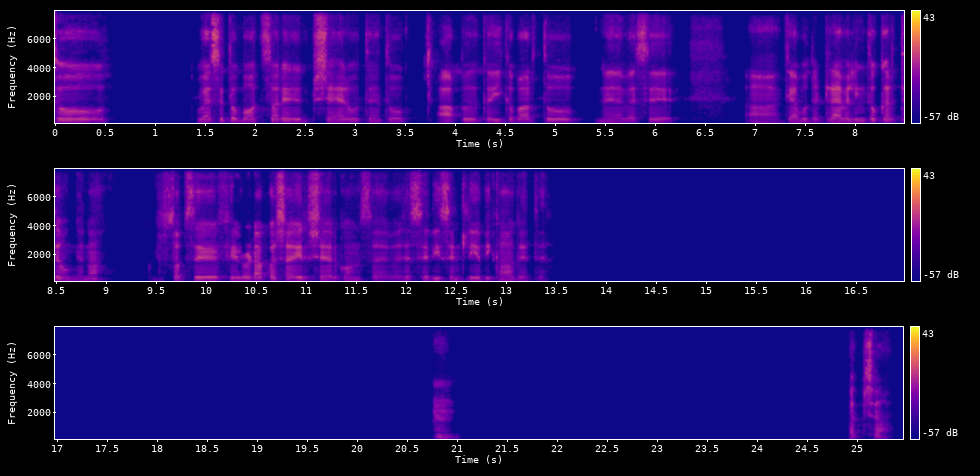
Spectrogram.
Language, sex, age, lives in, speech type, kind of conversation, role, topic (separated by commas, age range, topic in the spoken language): Hindi, male, 20-24, India, conversation, podcast, host, सफर के दौरान आपने सबसे बढ़िया खाना कहाँ और क्या खाया था?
